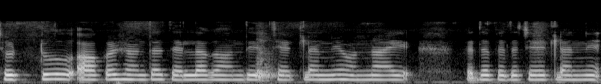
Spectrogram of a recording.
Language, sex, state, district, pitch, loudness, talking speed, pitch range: Telugu, female, Andhra Pradesh, Sri Satya Sai, 215 Hz, -17 LUFS, 90 wpm, 215-220 Hz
